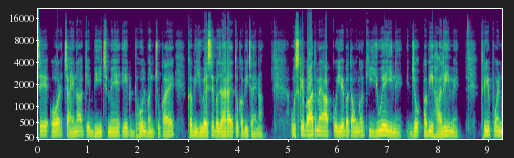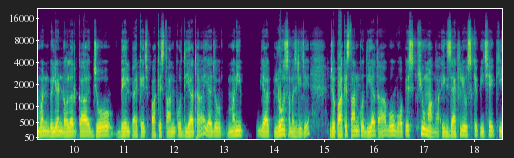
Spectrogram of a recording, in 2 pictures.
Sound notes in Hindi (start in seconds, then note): 9.1 नाक से की जाने वाली आवाज़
